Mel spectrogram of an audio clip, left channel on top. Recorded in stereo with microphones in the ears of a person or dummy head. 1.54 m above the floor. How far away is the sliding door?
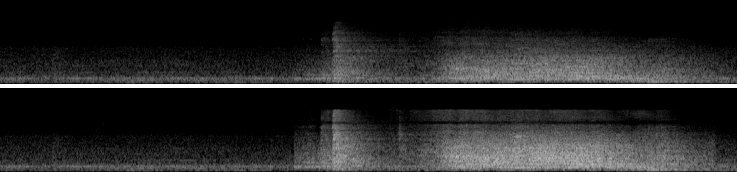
About 0.6 m.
